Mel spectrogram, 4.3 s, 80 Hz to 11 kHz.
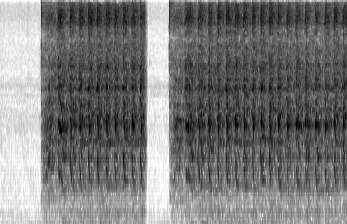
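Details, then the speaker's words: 1982 Suzuki GS1100, first start attempt in over 20 years, good compression, untuned carbs with pod filters wrapped in towel, weak battery; starter churns steadily about three times a second without catching. Owner suspects too much air, not enough fuel. Cranks but won't start. "so they're just allowing too much air in here and we're not getting enough fuel i think is what the issue is"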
